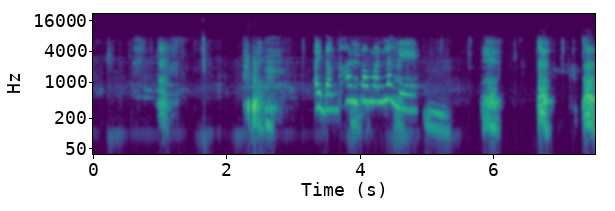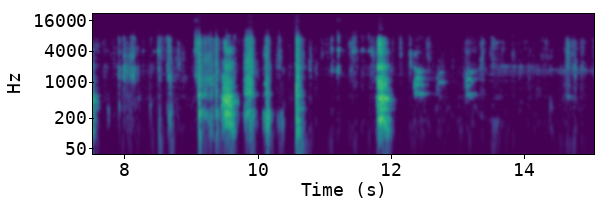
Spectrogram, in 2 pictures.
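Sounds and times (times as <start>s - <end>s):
piglet grunting while eating: 1.0s - 1.3s, 5.0s - 7.8s, 9.3s - 10.3s, 11.7s - 13.3s.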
